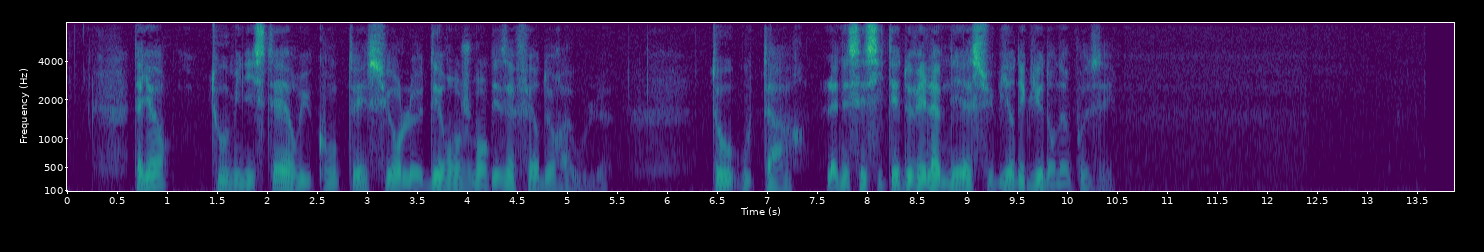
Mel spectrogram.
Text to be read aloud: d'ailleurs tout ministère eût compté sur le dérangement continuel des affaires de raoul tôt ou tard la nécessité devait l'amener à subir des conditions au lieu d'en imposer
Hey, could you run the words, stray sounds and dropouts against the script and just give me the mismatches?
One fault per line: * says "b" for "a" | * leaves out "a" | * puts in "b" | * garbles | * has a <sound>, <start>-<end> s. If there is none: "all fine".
* leaves out "continuel"
* leaves out "conditions au"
